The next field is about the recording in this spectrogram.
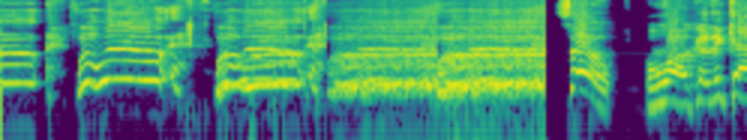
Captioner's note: woot wooting into infinity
